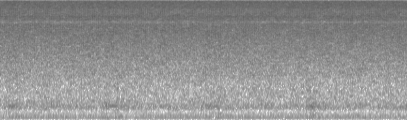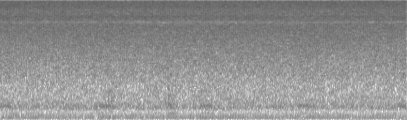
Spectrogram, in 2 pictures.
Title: mom's house makes creaking noise when ducts heat up or cool down, upstairs bedroom capture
